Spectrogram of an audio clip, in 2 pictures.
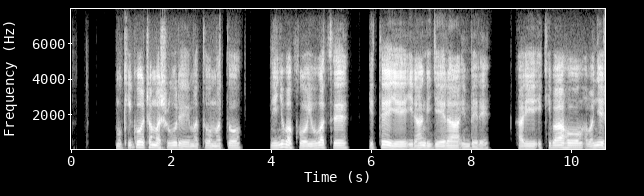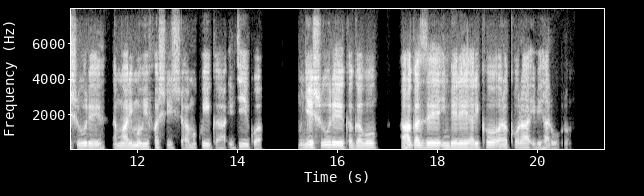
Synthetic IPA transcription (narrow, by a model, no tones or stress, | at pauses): mukʰiɡo̞t͡ʃamaʃuːɾe̞matʰo̞mato̞ | niɲuβakʰo̞juːβat͡se̞ | itʰe̞je̞iɾaːŋɡiɟe̞ːɾaimbe̞ɾe̞ | haɾiikʰiβaɦo̞a̰βaɲe̞ːʃuːɾe̞na̰mŋaːɾimoβifaʃiːʃa̰mukwiːɡa̰ivjiːɡwa | umuɲe̞ːʃuːɾe̞kʰaɡaβo̞ | ahaɡaze̞imbe̞ɾe̞aɾikʰo̞a̰ɾakʰo̞ɾaḭβiɦaɾuɾo̞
